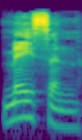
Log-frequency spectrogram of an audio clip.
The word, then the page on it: mason: American English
